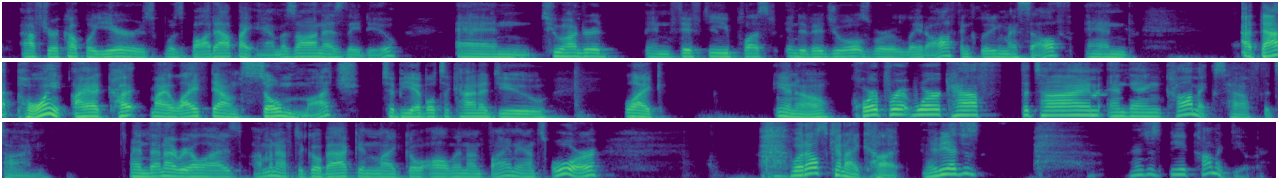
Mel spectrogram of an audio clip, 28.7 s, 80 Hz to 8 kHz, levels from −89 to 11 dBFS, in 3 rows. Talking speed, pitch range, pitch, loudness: 185 wpm, 120-165 Hz, 135 Hz, -25 LUFS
